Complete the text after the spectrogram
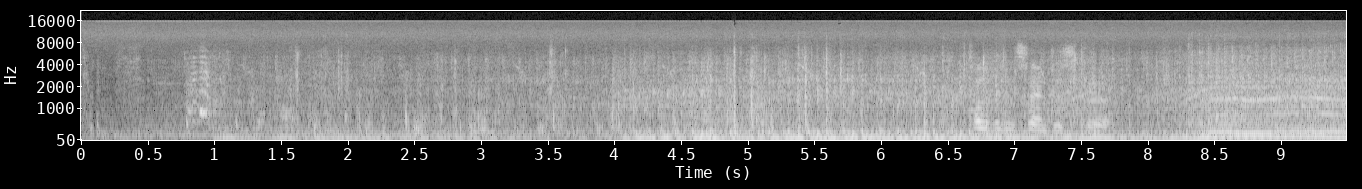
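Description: A motorcycle engine idles.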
